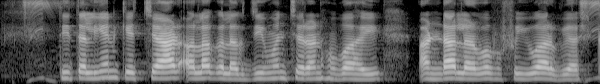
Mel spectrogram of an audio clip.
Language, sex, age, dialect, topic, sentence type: Magahi, female, 18-24, Western, agriculture, statement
